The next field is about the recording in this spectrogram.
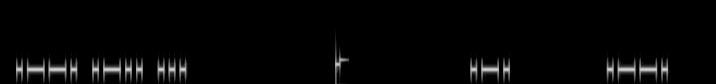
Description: Morse code, heard as a keyed tone, about 22 wpm, spaced as for 14 wpm, 700 Hz. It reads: PLS RP
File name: Top 90 QSO Elements - 6x Character Spacing - 22wpm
